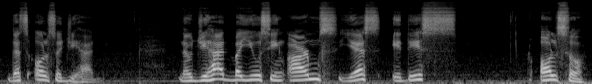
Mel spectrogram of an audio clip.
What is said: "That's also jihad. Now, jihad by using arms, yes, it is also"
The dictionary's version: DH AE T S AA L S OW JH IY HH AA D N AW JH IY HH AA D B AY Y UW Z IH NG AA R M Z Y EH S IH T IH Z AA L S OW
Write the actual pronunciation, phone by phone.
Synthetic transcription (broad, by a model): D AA T S AA L S OW JH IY HH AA D N AW JH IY HH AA D B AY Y UW S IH NG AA R M S Y EH S IH T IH S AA L S OW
